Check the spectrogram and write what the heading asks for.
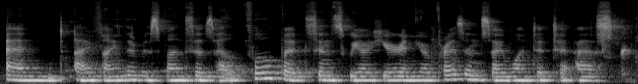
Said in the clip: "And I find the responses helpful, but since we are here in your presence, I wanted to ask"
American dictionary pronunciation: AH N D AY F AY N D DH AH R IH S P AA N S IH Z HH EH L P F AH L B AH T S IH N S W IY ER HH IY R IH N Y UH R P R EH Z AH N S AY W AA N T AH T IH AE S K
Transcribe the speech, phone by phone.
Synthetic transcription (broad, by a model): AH N AY F AY N DH AH R IH S P AA N S IH Z HH EH L P F L B AH T S IH N S W IY ER HH IY R IH N Y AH R P R EH Z AH N S AY W AA N T AH T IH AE S K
